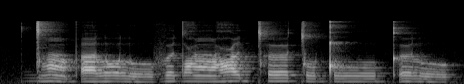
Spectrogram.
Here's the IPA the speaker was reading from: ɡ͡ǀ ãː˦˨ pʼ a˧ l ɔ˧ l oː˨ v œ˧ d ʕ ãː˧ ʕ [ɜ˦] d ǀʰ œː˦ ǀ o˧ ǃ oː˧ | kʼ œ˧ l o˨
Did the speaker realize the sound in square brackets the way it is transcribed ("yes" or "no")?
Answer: yes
